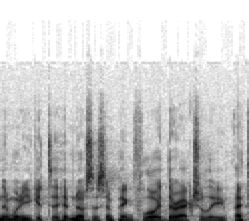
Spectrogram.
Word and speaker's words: Hipgnosis: did in collaboration with the design group called Hypnosis, which is spelled Hipgnosis.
